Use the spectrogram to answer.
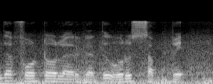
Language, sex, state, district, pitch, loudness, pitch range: Tamil, male, Tamil Nadu, Chennai, 130 Hz, -12 LUFS, 115-140 Hz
